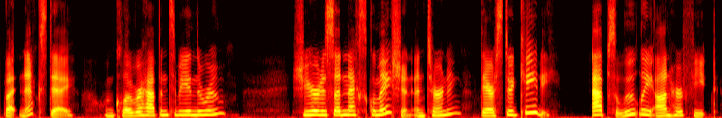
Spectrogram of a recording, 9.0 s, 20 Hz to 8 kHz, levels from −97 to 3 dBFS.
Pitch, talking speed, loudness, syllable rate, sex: 265 Hz, 165 wpm, -24 LUFS, 5.6 syllables/s, female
